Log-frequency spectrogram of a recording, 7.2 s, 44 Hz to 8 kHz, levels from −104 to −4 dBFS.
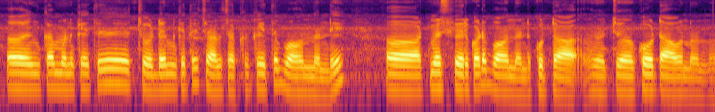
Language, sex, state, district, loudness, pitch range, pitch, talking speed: Telugu, male, Andhra Pradesh, Sri Satya Sai, -15 LUFS, 120-135 Hz, 130 Hz, 125 wpm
